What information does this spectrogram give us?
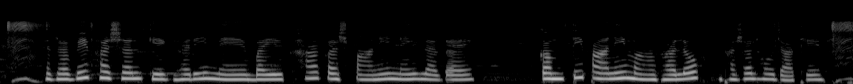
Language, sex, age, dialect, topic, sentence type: Chhattisgarhi, female, 18-24, Northern/Bhandar, agriculture, statement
